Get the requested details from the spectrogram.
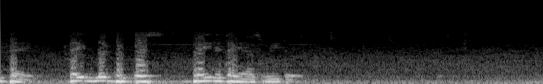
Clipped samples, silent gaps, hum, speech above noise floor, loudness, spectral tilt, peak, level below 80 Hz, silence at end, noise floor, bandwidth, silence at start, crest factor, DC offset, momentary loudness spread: under 0.1%; none; none; 21 dB; -16 LUFS; -13.5 dB/octave; -4 dBFS; -34 dBFS; 0 s; -34 dBFS; 4 kHz; 0 s; 14 dB; 0.2%; 23 LU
